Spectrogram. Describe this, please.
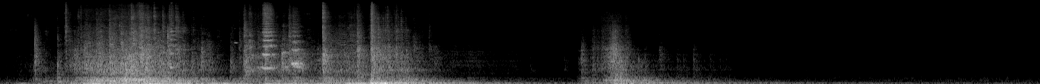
Sound effects > Objects / House appliances
Garage door close
Closing a metal garage door. Recorded with Zoom H1.
bang, close, closing, Dare2025-06A, garage-door, metal-door, shutting, slam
